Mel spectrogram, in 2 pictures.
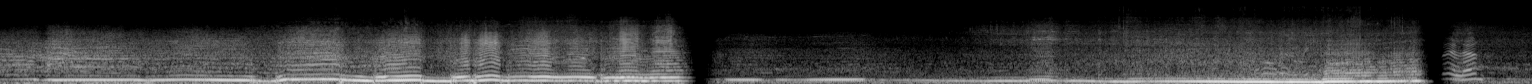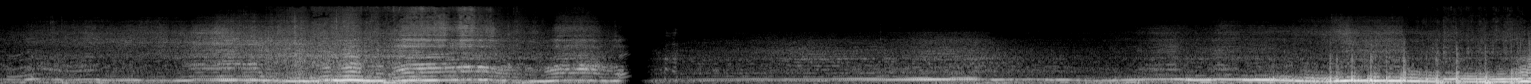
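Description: Rally cars at speed on a gravel special stage, in four short segments cut apart abruptly: each engine revs hard, its pitch climbing and dipping repeatedly as the driver accelerates and lifts through gear changes, with tyre noise on the loose surface.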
